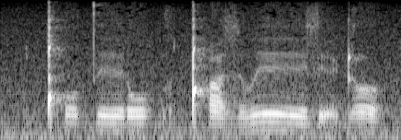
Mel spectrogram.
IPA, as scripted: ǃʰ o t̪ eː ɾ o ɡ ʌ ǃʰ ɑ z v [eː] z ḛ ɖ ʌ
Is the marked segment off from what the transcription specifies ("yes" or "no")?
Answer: no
